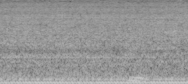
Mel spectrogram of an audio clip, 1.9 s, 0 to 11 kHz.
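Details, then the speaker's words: Old high-use Toyota Vios at idle with A/C on after fitting an A/C idle-up box; before the fix, idle dropped from 900 to 400–500 rpm with shaking when the A/C engaged. Now idle lifts to about 1,000 rpm then settles near 900 and holds steady with a low even hum: normal. "อ่ารอบเครื่องจะดีดขึ้นนะครับปึ๊บประมาณได้ประมาณ1,000แล้วก็90000โอเค"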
